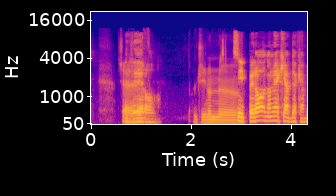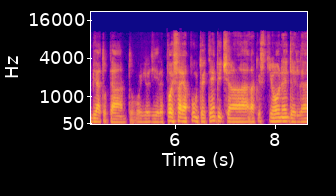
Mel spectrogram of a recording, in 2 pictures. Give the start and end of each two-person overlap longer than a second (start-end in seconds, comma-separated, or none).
none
